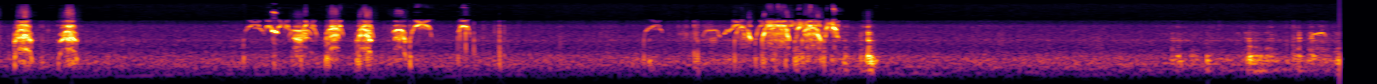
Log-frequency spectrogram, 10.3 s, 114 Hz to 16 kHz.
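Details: Osprey at the nest during a fish delivery, 13 July 2012, 20:15: scattered short whistled chirps in small bursts, with a brief excited cluster of overlapping calls near the middle, then quieter pauses.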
